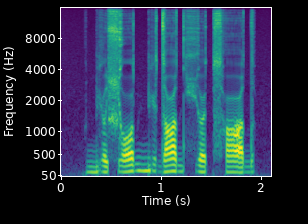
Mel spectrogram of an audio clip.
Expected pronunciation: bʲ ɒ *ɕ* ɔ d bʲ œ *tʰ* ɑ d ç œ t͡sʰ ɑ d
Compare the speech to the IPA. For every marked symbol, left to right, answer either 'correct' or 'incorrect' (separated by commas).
correct, incorrect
